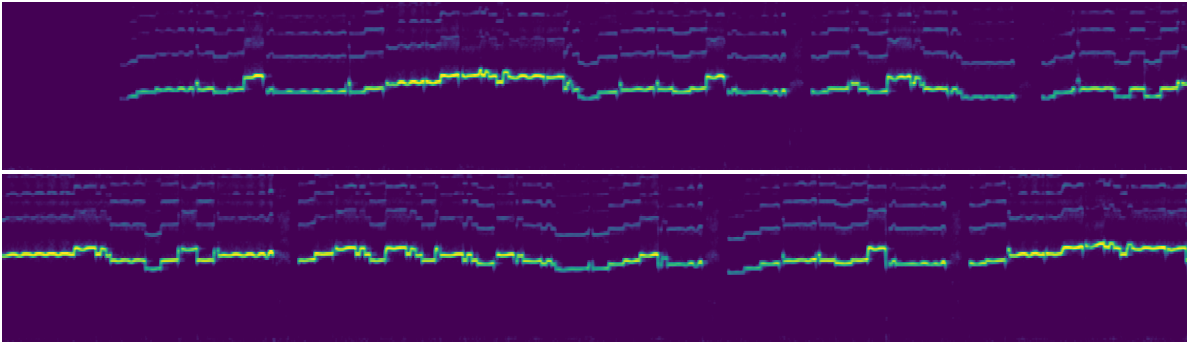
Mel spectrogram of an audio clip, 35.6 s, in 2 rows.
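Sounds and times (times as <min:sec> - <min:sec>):
bone flute melody: 0:01.8 - 0:35.5.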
